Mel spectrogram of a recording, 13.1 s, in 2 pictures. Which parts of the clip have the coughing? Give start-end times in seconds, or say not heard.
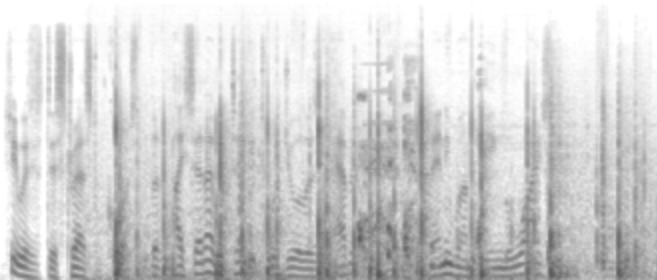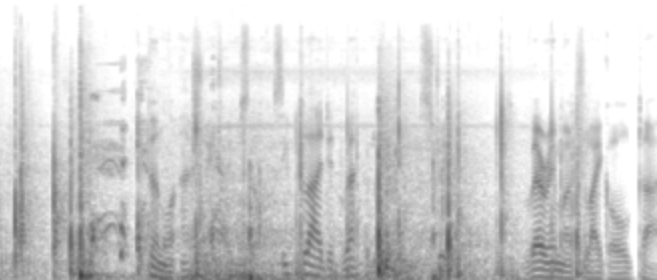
3.5-4.9, 7.5-8.9.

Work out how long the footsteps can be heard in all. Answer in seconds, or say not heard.
11 s.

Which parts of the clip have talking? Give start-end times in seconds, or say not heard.
0.1-5.6, 8.1-13.0.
